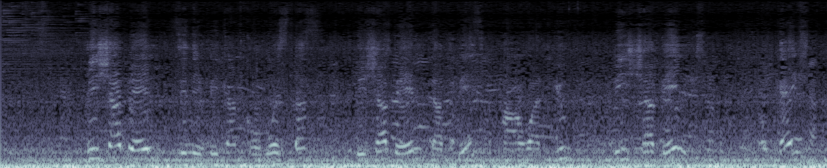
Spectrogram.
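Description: A man talking through a handheld microphone and the bus's loudspeakers, over the steady low rumble of the moving bus's engine and road noise.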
